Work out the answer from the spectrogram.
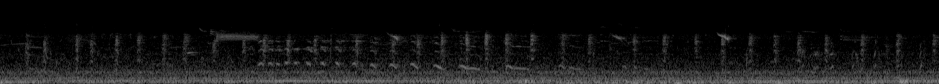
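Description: Birds calling: a rapid chatter of short clicking, clucking notes, with a brief run of falling chirps a few seconds in, over a low steady hum.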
